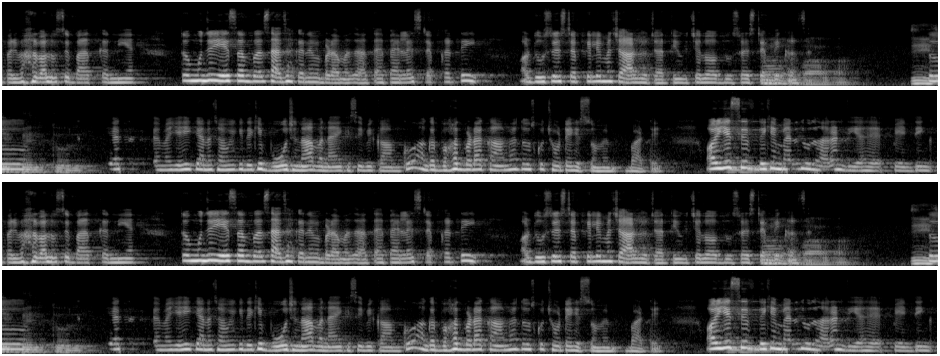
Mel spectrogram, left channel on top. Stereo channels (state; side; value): identical; both; correlation 1.00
